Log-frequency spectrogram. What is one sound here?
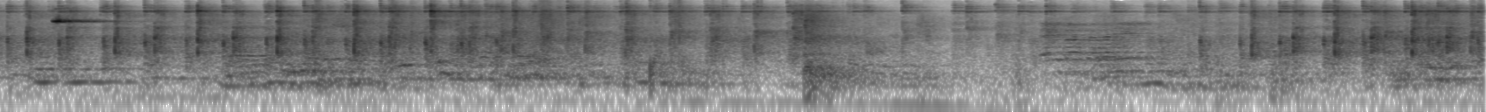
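A table tennis ball clicks rapidly back and forth off paddles and a table in an echoing hall.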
